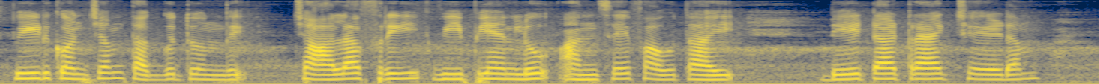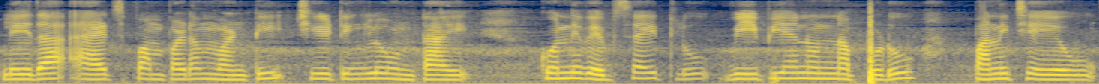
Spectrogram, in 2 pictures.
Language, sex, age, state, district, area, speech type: Telugu, female, 18-30, Telangana, Nizamabad, urban, spontaneous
